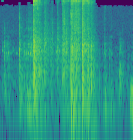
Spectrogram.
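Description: Coins clinking and clattering against each other in a Lego coin pusher, a quick run of metal clinks that starts about half a second in and lasts about a second.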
